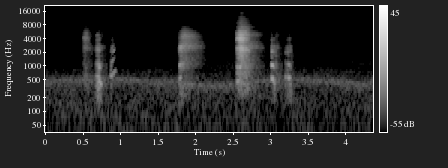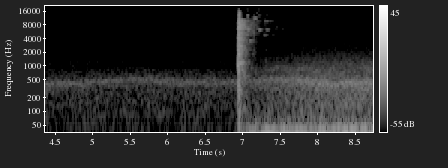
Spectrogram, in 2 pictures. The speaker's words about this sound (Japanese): あ、もうこの辺りも、ひび割れてきちゃったわね。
